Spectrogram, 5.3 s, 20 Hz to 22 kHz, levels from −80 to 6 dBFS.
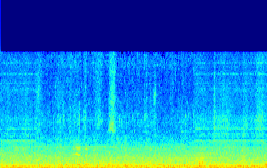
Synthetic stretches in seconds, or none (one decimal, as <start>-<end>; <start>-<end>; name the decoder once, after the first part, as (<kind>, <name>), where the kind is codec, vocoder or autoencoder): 0.0-0.7 (autoencoder, DAC-VAE); 3.9-5.3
